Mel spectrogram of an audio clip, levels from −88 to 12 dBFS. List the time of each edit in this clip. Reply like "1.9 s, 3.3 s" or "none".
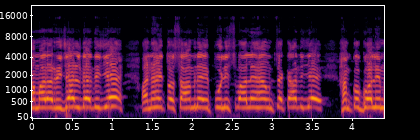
none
